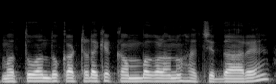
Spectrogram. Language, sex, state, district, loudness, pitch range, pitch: Kannada, male, Karnataka, Bidar, -14 LUFS, 140-150 Hz, 145 Hz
